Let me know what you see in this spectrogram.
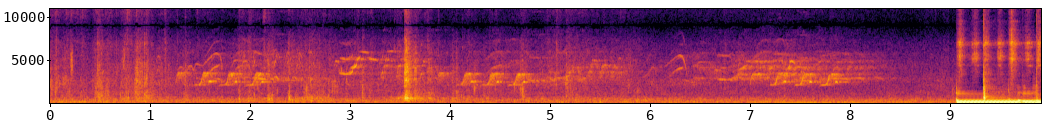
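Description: A songbird repeats short chirping phrases every second or two over steady outdoor background noise. About nine seconds in, a guitar-led music track starts suddenly and much louder.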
